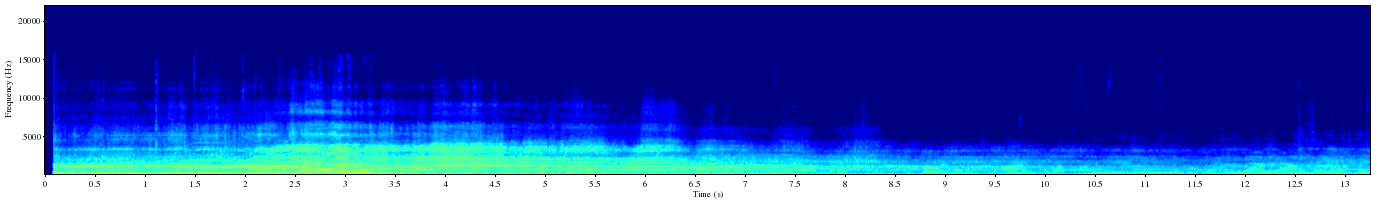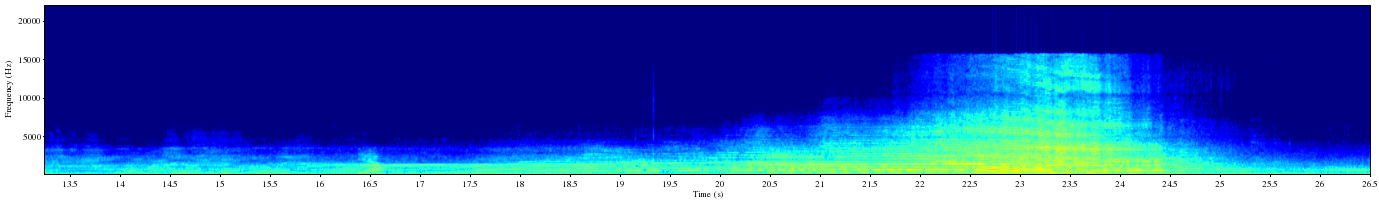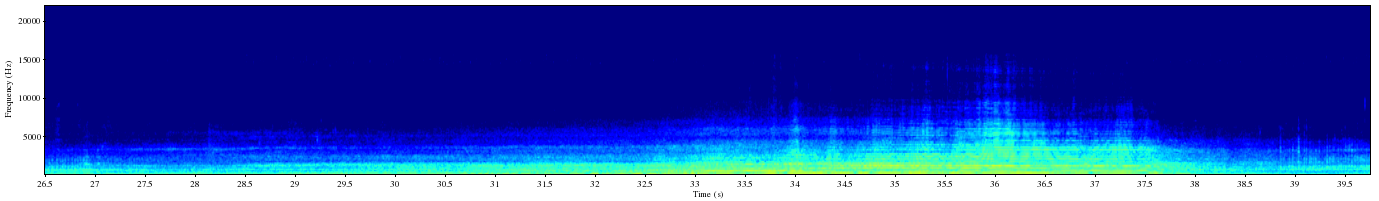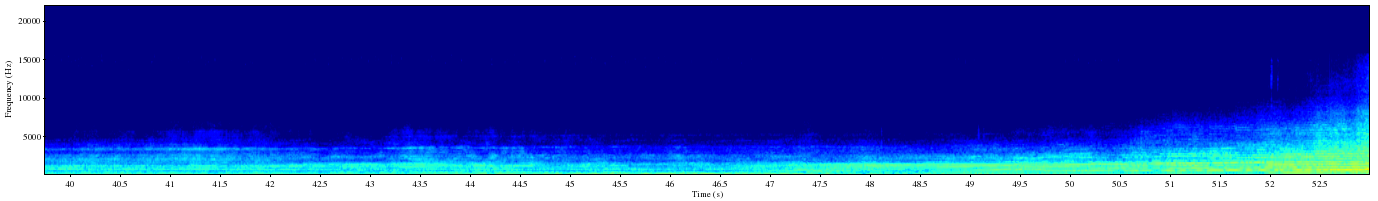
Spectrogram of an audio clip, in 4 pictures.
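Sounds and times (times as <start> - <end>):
speed boat motor whine: 0.1 - 52.9.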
